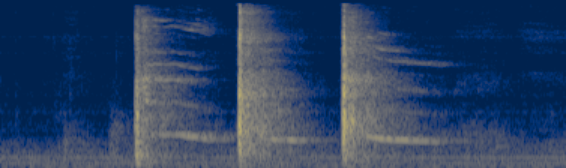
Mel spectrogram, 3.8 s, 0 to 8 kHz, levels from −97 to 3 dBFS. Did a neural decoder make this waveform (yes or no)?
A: no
